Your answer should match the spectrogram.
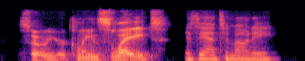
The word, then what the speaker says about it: antimony: your clean slate is antimony and timoni i'll get my pronunciation correct antimony i i checked it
